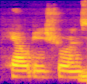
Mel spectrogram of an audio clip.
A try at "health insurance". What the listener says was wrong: no I'm still not hearing that th I'm sorry you it sounds like you're saying Hell Insurance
